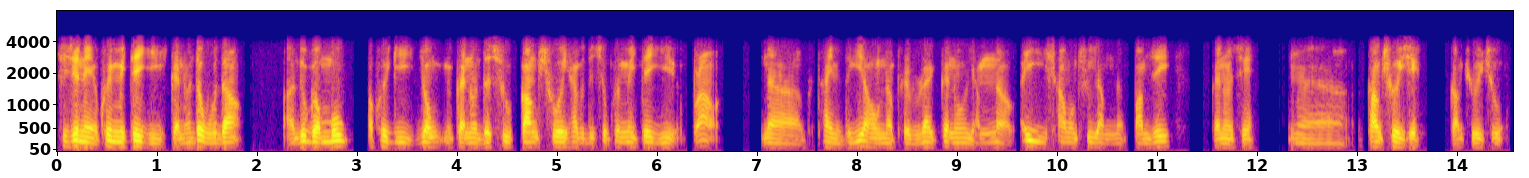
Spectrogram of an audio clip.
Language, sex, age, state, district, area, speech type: Manipuri, male, 30-45, Manipur, Kangpokpi, urban, conversation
